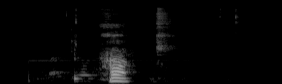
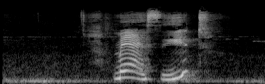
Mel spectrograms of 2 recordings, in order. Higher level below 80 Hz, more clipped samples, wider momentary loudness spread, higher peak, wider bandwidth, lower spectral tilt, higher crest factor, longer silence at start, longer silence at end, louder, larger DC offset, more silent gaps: second, -80 dBFS vs -62 dBFS; neither; first, 27 LU vs 22 LU; second, -12 dBFS vs -2 dBFS; about the same, 15.5 kHz vs 15 kHz; first, -5.5 dB/octave vs -2 dB/octave; about the same, 24 dB vs 20 dB; first, 0.75 s vs 0.05 s; first, 1.15 s vs 0.05 s; second, -33 LUFS vs -18 LUFS; neither; neither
